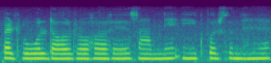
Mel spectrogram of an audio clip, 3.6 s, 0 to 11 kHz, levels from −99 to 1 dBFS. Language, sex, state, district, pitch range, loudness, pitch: Hindi, female, Punjab, Pathankot, 250-260 Hz, -15 LUFS, 255 Hz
